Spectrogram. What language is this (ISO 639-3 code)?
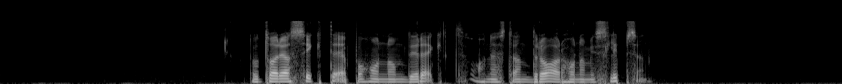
swe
